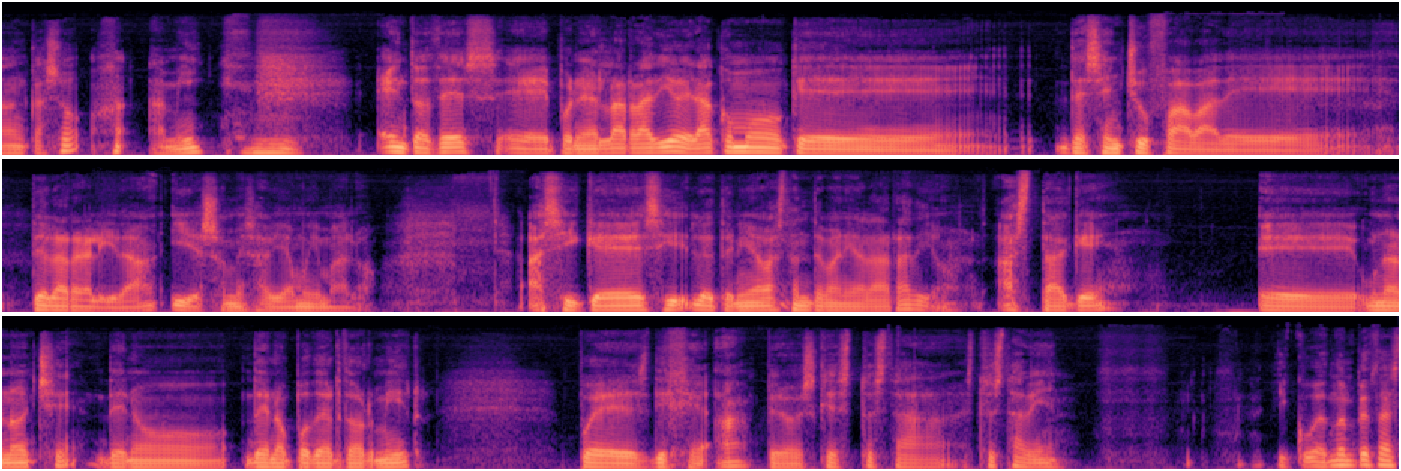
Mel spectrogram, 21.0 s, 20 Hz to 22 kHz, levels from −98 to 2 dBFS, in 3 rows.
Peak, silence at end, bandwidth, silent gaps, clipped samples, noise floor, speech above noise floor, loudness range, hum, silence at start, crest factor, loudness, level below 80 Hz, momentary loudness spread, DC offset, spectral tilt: -4 dBFS; 0 s; 16 kHz; none; under 0.1%; -54 dBFS; 32 dB; 5 LU; none; 0 s; 18 dB; -22 LUFS; -50 dBFS; 14 LU; under 0.1%; -5.5 dB/octave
